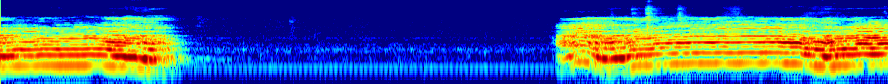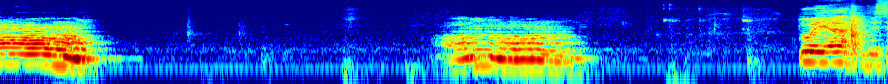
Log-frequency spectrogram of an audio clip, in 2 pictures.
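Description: A human voice imitates the rutting roar of a young red deer stag, made as low, moo-like bellowing calls: three long drawn-out roars separated by pauses, loud and close, with another starting at the end.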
